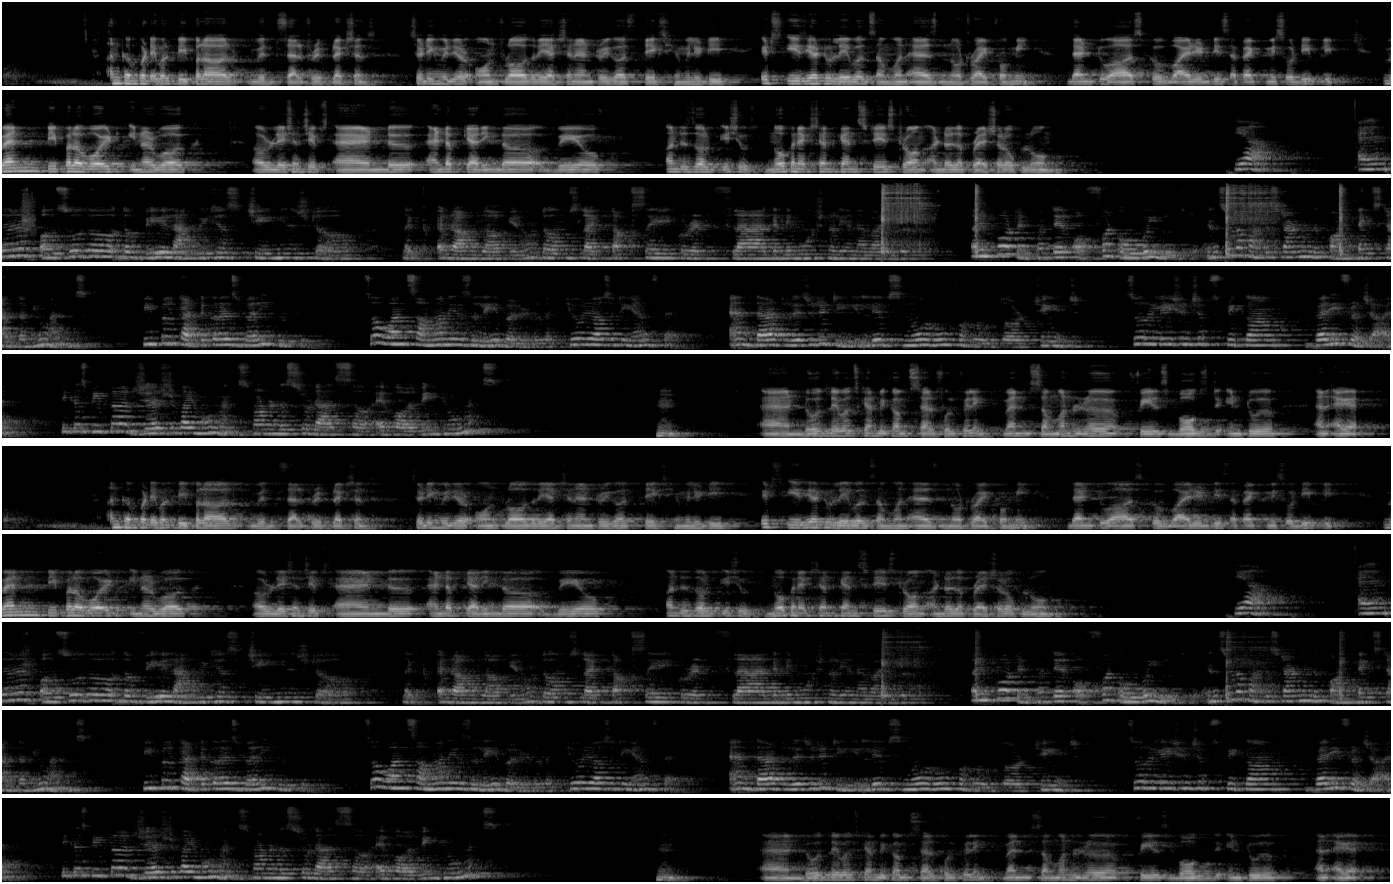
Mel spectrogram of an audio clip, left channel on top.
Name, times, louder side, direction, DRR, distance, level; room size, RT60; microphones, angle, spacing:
voice 1, 0.4-0.9 26.2-26.7 27.4-37.0 37.5-42.5 43.1-44.8 45.3-48.5 48.9-52.5 52.9-55.8 56.2-60.5, equal, 15° left, 1.7 m, -36 dB
voice 2, 1.0-3.7 4.1-7.3 7.6-10.3 10.7-13.3 13.8-15.7 16.4-19.9 20.5-24.5 62.1-62.4 63.1-68.4 68.7-69.1, left 3 dB, 60° left, 1.0 m, -29 dB
sound 1, 36.6-37.2 37.5-37.7 40.0-40.6 41.1-41.3, left 10 dB, 90° left, 0.6 m, -36 dB
29.0 x 13.5 x 6.7 m
head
